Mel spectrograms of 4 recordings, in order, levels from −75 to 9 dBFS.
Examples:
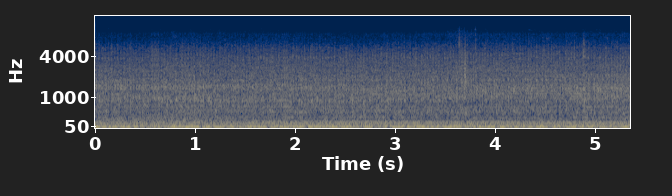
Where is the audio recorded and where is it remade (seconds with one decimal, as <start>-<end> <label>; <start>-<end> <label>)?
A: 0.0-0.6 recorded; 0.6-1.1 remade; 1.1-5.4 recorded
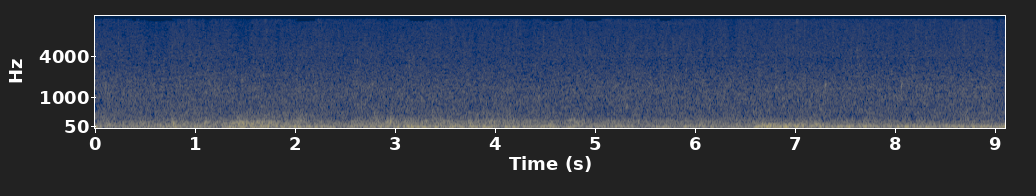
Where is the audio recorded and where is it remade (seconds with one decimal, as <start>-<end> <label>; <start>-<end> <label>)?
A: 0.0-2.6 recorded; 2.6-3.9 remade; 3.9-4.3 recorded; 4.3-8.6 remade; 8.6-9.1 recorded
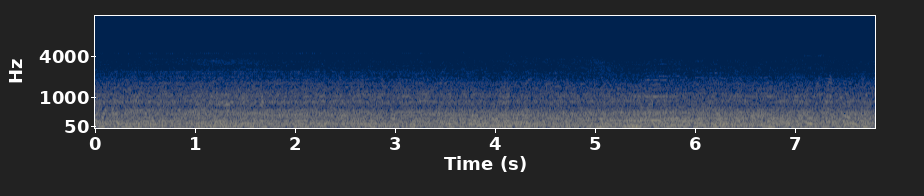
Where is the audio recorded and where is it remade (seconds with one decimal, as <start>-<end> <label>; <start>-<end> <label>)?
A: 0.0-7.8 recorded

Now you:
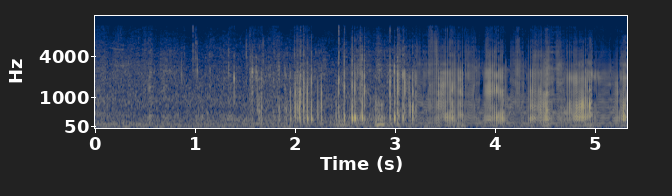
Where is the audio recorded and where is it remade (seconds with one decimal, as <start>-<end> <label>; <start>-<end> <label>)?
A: 0.0-3.2 recorded; 3.2-5.3 remade

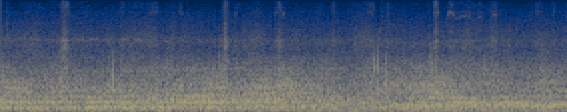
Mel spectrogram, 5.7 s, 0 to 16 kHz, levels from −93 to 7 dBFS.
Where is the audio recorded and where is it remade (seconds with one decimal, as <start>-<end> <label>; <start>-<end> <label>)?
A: 0.0-3.2 remade; 3.2-5.7 recorded

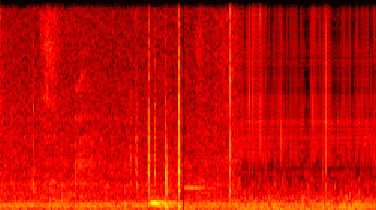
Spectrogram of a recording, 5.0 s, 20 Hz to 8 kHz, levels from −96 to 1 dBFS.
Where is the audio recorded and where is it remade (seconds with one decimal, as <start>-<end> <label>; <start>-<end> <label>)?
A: 0.0-3.2 recorded; 3.2-5.0 remade

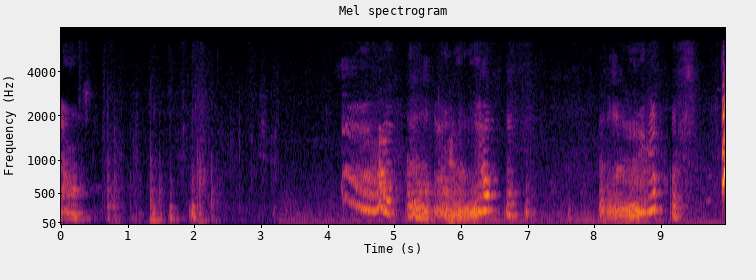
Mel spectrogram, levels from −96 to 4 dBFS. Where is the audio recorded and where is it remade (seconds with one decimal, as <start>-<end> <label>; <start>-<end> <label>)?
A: 0.0-8.4 recorded; 8.4-9.1 remade; 9.1-10.0 recorded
